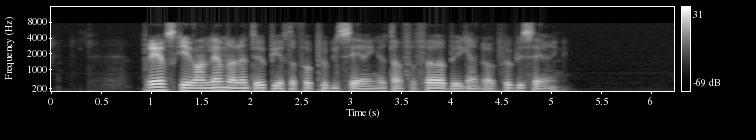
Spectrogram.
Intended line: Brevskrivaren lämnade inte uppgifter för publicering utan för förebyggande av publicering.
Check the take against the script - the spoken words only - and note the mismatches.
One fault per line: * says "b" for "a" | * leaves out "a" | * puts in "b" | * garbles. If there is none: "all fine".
all fine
